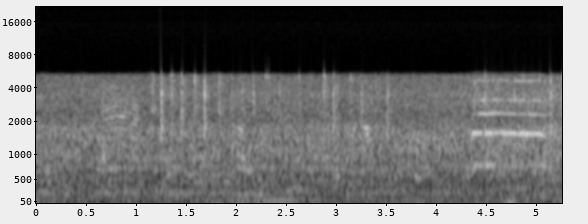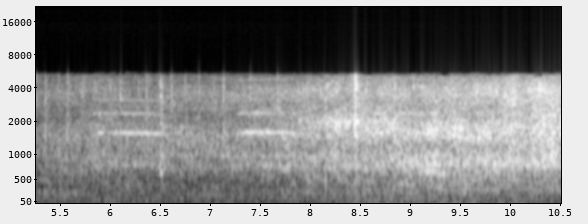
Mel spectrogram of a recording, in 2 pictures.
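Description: A bunch of racing bicycles approaching and passing, a rushing noise of tyres and wind that grows louder over the last couple of seconds. Three short beeping tones of one steady pitch sound in the middle, before the bunch arrives.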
